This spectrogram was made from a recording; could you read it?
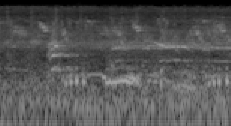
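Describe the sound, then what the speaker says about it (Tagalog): Racing pigeons coming in during club training near Nueva Ecija, with soft nearby coos and chirps over quiet outdoor ambience and a few faint distant calls. "ang dami nang dumadaan mga kalapatids"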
